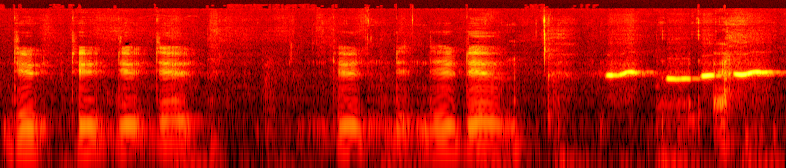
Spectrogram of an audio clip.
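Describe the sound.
A person whistles a short, bright pop song melody for a couple of seconds, following a few seconds of voiced, sung-sounding vocalizing.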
